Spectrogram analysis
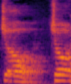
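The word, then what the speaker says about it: chore: चौ। इसको बोलेंगे चौ। आर साइलेंट है यहाँ पर।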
